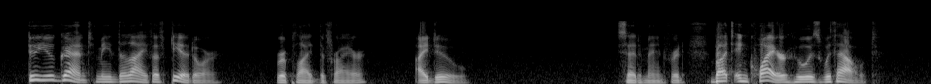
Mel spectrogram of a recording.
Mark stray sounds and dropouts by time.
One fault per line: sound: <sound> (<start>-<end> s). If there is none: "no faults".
no faults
